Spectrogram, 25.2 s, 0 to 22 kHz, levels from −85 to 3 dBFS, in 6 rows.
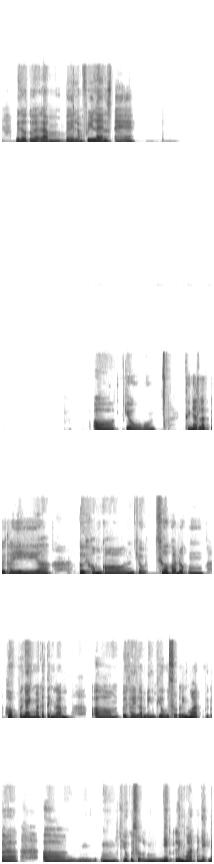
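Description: From 0.97 to 2.34 s the speech suffers repeated packet loss, giving it a robotic sound. Seven packet gaps arrive in quick succession, the longest about 92 ms. Each one is patched by stretching the last stretch of sound, about 0.36 s of fill in all, and roughly 0.3 s of the original is gone. About a quarter of this span is concealment, so the voice turns choppy, with pieces dropped between the patches.

Overlapping that, from 1.72 to 2.71 s, comes a jitter buffer slow-down. To build up a reserve, the receiver padded the stream by repeating single pitch periods and bits of pause, adding about 84 ms. Playback runs at 92 % speed while the pitch stays put. Sounds therefore drag and stretch out across this second, and the drawn-out quality stacks on the robotic chop already present.

At 8.74 to 8.86 s a burst of packet loss takes out a block of around 60 ms. The receiver fills the hole by carrying the last sound forward for about 59 ms and fading it as it goes, plus about 15 ms of added length. 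Whatever was voiced at that moment becomes a brief held buzz, and other sounds a fading hiss. The speech then resumes further on, with that fragment missing.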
